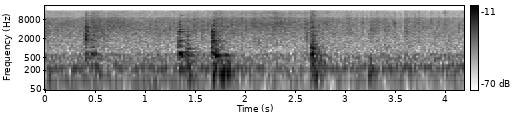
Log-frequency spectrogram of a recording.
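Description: Ginger, garlic and pork sizzling as they sauté in a 12-inch electric skillet, a steady frying hiss. Four short scrapes of a stirring utensil on the pan come in the first three seconds.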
